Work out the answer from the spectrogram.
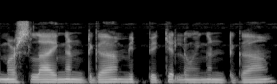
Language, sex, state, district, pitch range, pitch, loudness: Wancho, male, Arunachal Pradesh, Longding, 110-115 Hz, 110 Hz, -21 LUFS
